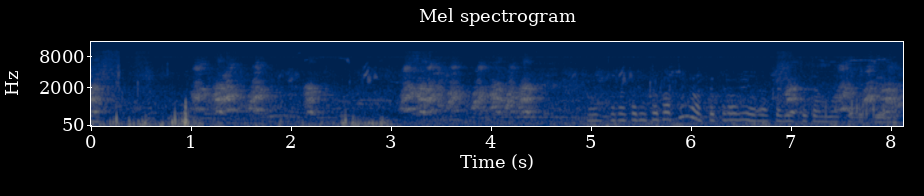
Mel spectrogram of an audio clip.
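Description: Indistinct talking in the background, with a few low knocks and bumps; the sharpest comes about a second in.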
